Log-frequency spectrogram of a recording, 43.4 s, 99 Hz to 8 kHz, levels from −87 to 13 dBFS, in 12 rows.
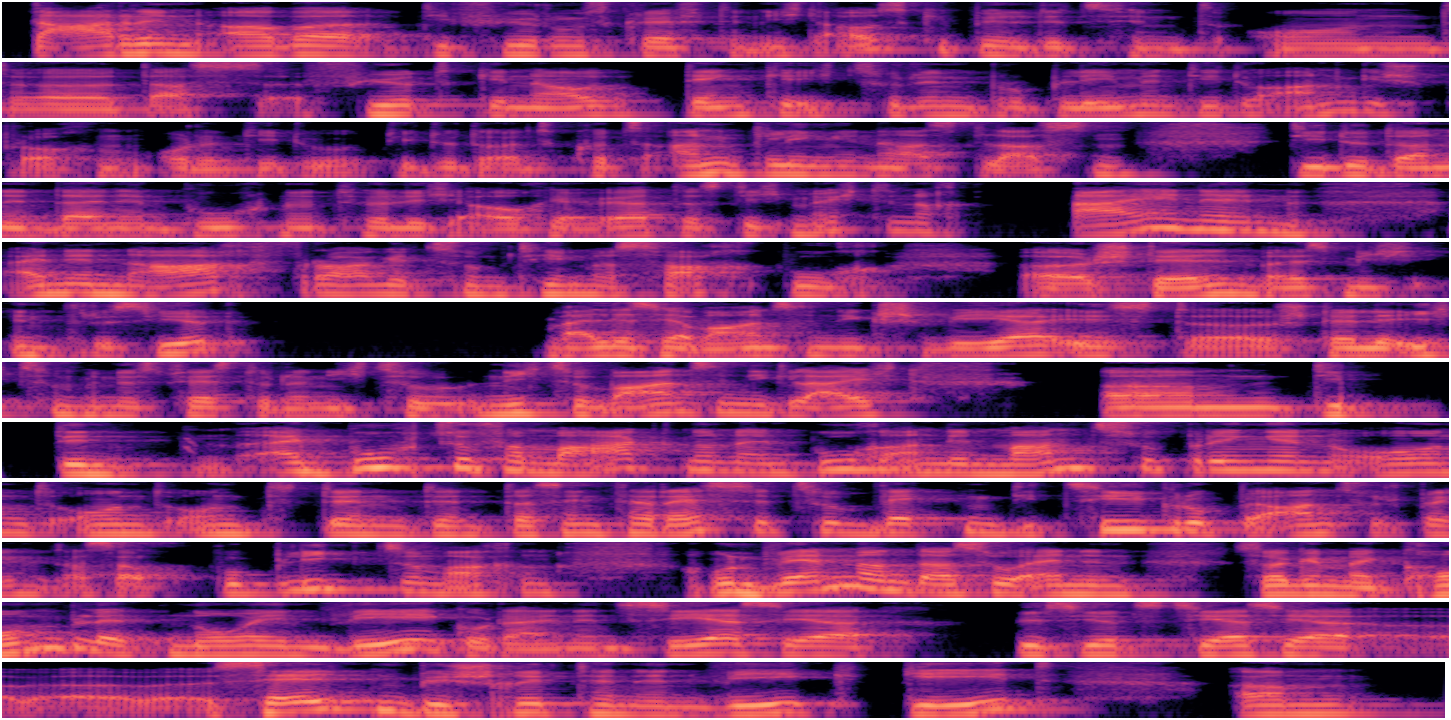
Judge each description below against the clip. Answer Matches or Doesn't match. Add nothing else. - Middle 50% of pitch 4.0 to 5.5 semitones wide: Matches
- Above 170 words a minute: Matches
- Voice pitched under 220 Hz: Matches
